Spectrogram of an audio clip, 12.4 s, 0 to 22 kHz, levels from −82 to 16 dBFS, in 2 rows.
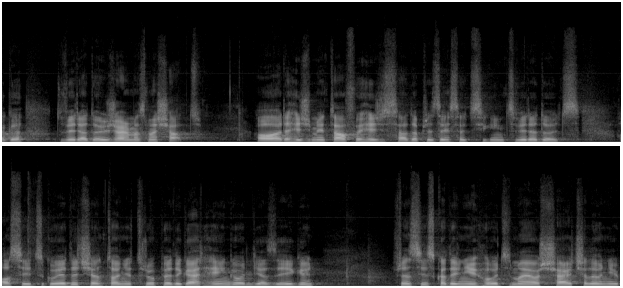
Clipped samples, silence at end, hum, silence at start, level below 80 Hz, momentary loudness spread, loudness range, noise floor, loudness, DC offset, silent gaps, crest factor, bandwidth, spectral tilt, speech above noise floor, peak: under 0.1%; 0 s; none; 0 s; -54 dBFS; 11 LU; 4 LU; -53 dBFS; -25 LUFS; under 0.1%; none; 24 dB; 18 kHz; -3 dB/octave; 27 dB; -2 dBFS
